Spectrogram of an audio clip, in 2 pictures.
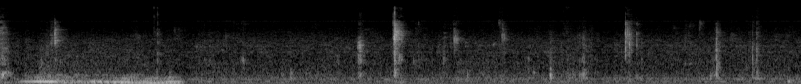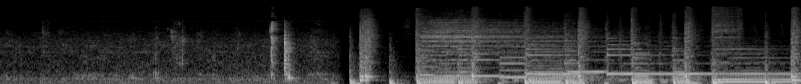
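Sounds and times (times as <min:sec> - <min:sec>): chewing ribs: 0:00.0 - 0:11.4.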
